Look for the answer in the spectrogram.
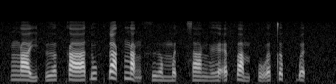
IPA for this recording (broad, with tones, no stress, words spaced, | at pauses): ŋa˧˩jʔɨ˨˦ə̯ kaː˨˦ ɗu˦˥k̚ɗa˦˥k̚ŋa̰˧˨ŋxɨ̤˨˩ə̯ mə˨˩t̚sa̤˨˩ŋ ɣɛ̰˧˥fa˧˩m ʔṵ˧˥ə̯t̪ə˦˥p̚ ɓə˨˩t̚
